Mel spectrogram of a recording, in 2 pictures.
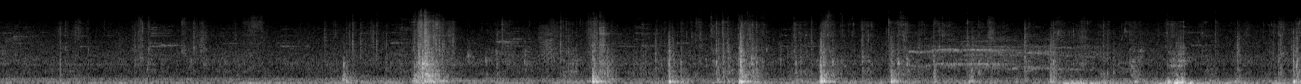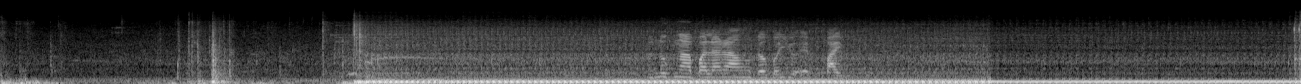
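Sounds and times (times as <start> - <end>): dull thumps of scooter suspension: 3.4 - 13.7.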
